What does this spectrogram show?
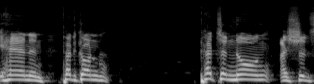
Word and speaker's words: Petchtanong: round oh and a beautiful counter knee by Pentagon akimoto came in with the right hand and pentagon Peta Nong I should say my apologies for mispronouncing that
